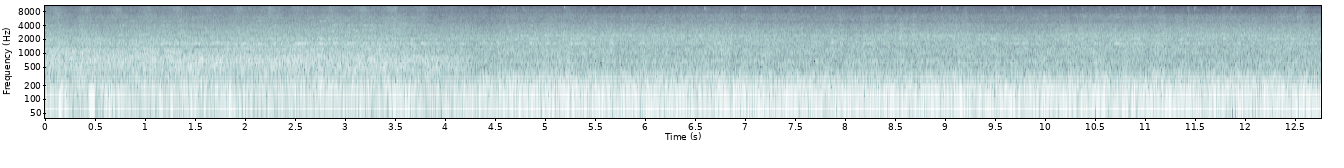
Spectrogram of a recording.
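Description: Mount Washington Cog Railway rack train running, a steady low rumble with noisier mid-range rattle that eases about four seconds in, leaving mostly the rumble.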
